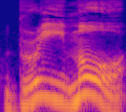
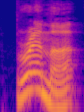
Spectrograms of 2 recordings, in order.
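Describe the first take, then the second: First: Bremor said as it is spelt, "BREE-more"; long ee and full "more" in Bremor; spelling pronunciation. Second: Bremer said as two syllables, "BREM-er"; short first vowel in Bremer, weak ending; correct local pronunciation. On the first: Presenter reading the village name from its spelling, Bremor as BREE-more. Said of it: "as it's spelt". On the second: Presenter giving viewers the village's name, Bremer pronounced BREM-er. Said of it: "it's supposed to be pronounced Bremer". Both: Shown as a demonstration.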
